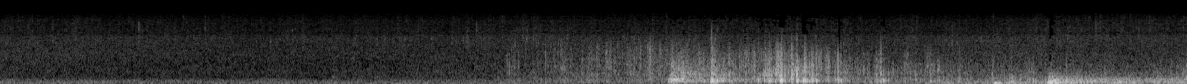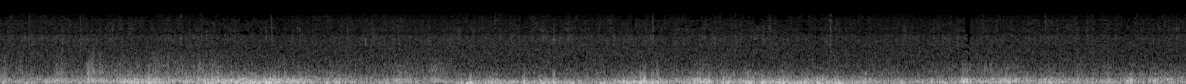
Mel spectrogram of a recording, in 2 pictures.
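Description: You'll catch three short glitches of corrupt frame decoded: a faint one at 11.1 s, a louder one from 19.41 to 19.46 s spanning what sounds like two frames, and a very quiet one from 22.05 to 22.07 s. Damaged compressed frames got played anyway, so misread codes scatter energy at wrong frequencies briefly.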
